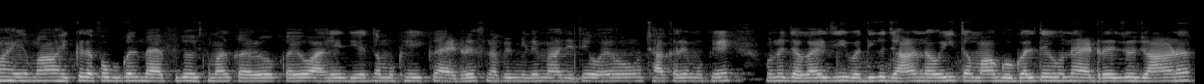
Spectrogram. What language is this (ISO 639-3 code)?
snd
